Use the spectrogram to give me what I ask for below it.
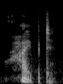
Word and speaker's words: hyped: OK，那大家有注意到我们刚刚把唯一念的还蛮清楚的，因为它是一个过去式，所以接在 P 后面的那个 ED 我们是念成 T T 的音 Hyped。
